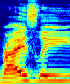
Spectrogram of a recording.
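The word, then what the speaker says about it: Wriothesley: pronounce his name, too, until I heard Astro call him Risley and I was like, "Oh, that's how you say his name."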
